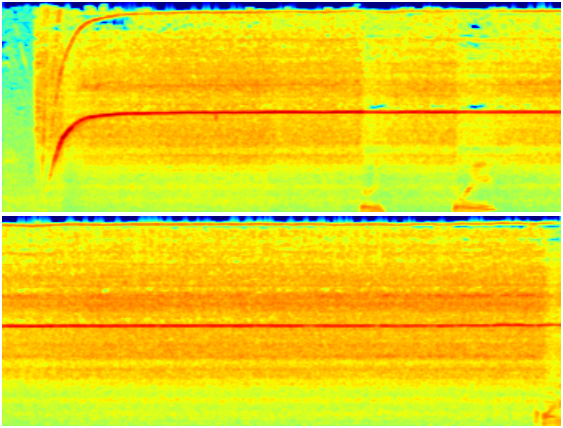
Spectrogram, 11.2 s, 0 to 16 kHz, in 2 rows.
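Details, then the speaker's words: Star Little Star 430 air-driven high-speed dental handpiece (older, non-swivel) running during an airflow test, measured at about 34 standard liters per minute: a steady high-pitched whine spinning up, with brief low squeaks. "And then this one is uh star uh little star 430. Uh this one's not a swivel. It's an oldtimer, but just a little star 430 to see what that's going to be."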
